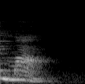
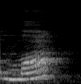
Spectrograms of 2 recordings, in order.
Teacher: अनुनासिक, अनु का अर्थ हो गया पीछे, नासिक का अर्थ हो गया नाक, यानी वैसा शब्द जिसका उच्चारण करने में मुंह से तो ध्वनि निकल रही है, साथ साथ उसके पीछे नाक से भी ध्वनि निकल रहा है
